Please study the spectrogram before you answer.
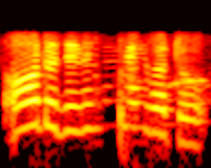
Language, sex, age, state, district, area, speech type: Assamese, female, 18-30, Assam, Biswanath, rural, conversation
